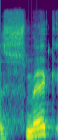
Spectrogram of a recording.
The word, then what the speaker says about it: Smick: Smick, S-M-I-C-K. – Just like it sounds. Like it's gonna say, it's simple, man. It's simple. – It's just going to say Smick. It rhymes with stick.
